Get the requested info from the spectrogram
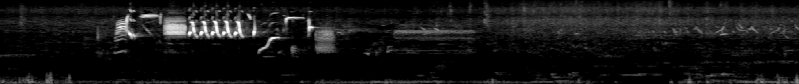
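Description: A songbird singing: a quick run of rapid, high chirping notes about a second in, lasting about two seconds, then a fainter high phrase. Underneath are low rustles and soft knocks of fabric and an embroidery hoop being handled.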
